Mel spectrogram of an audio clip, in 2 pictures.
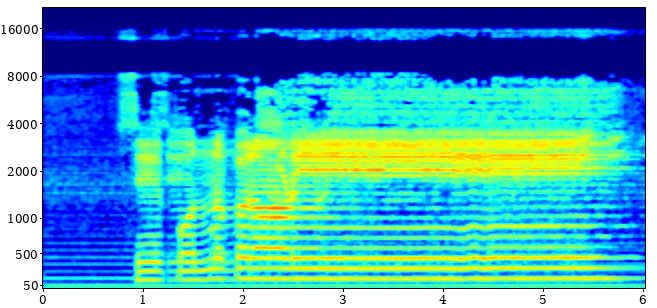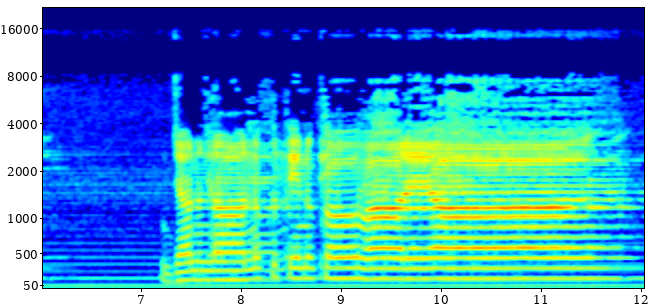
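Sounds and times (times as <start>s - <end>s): person singing long note: 0.9s - 6.2s, 7.2s - 12.0s.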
